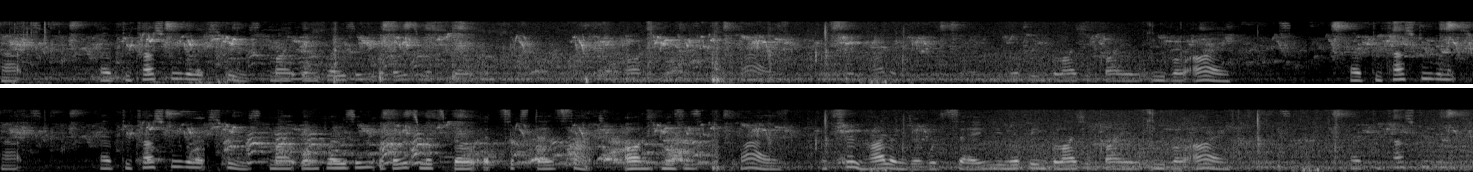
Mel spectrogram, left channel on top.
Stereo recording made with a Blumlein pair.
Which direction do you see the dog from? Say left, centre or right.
right.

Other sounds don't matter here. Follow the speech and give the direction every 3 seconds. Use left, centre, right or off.
centre, right, right, right, centre.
